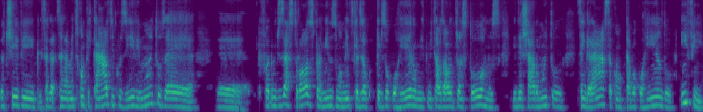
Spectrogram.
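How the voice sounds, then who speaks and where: A woman's very deep, low voice at a moderate pace, fairly even in intonation, over a quiet background. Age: 60s. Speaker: guest, mother of the co-host. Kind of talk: casual chat.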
